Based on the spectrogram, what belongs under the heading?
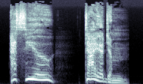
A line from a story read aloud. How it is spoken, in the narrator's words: cried Hermione in desperation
